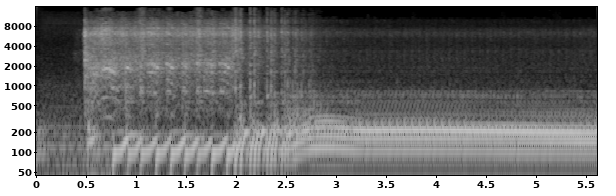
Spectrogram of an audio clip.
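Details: 1996 Honda Prelude Si H23A1, first start after engine install, sat six to seven months on old fuel, very loud open exhaust. Cranks about two seconds, catches, then a slightly uneven idle; rough running, cause unconfirmed.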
